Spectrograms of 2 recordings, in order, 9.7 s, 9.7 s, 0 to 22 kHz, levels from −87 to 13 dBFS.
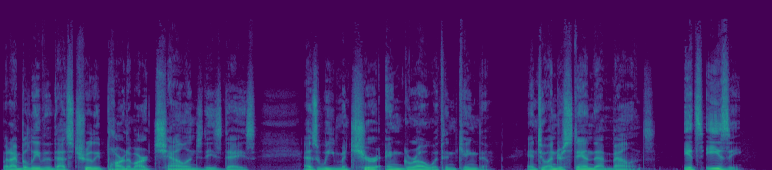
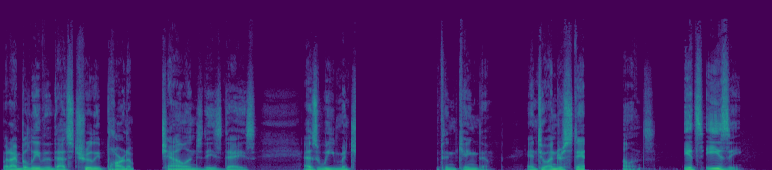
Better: first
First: none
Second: audio cutting out; at 1.5 s, at 4.5 s for 1 s and at 7.5 s

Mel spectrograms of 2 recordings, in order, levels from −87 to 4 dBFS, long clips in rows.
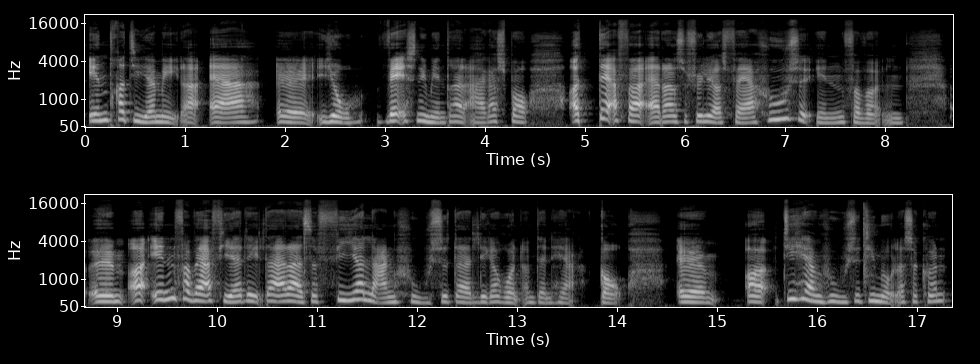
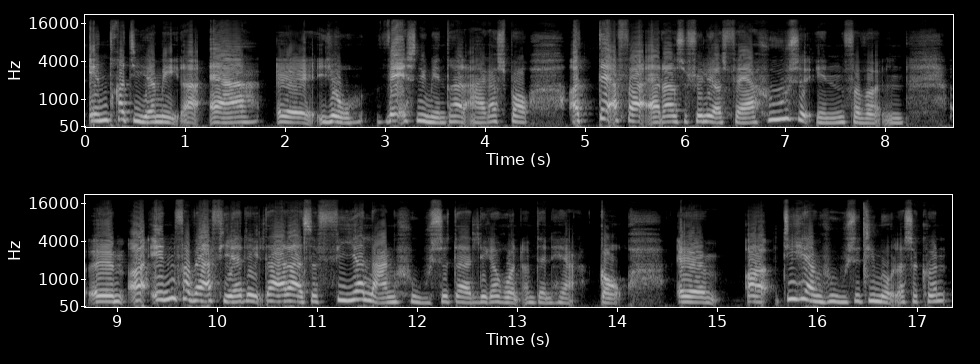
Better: first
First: none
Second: distortion; heavy; 8 dB below the speech

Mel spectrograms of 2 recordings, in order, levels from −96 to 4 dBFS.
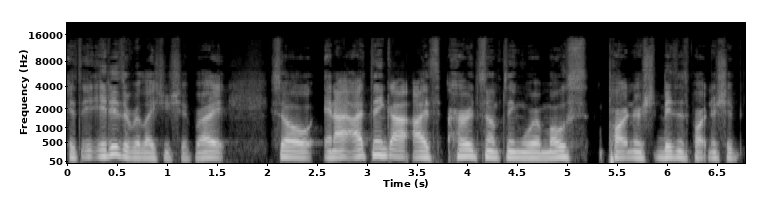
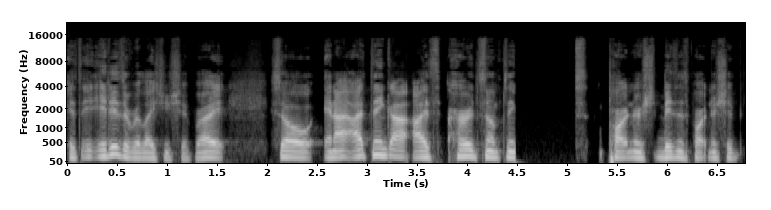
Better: first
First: none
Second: audio cutting out; at 4.5 s for 0.5 s

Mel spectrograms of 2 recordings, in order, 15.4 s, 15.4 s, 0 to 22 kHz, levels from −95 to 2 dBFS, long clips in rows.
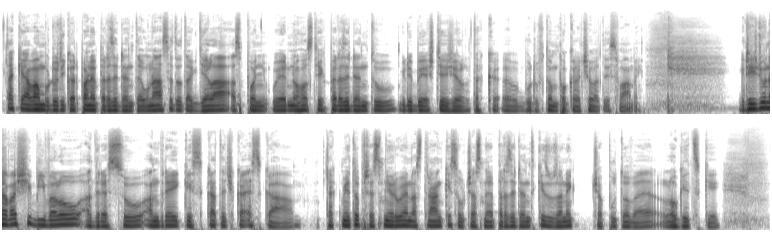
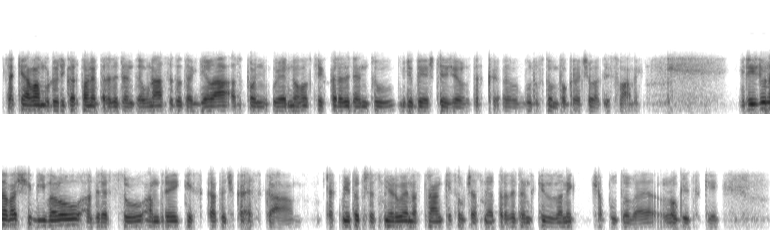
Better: first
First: none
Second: phone-call audio; poor line; nothing above 3 kHz

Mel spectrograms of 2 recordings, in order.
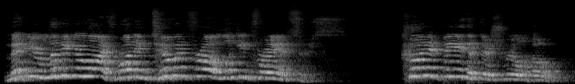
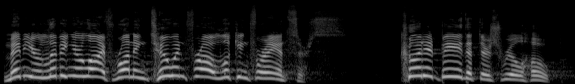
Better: second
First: off-mic speech; far // room echo; noticeable; dies away in 0.5 s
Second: none

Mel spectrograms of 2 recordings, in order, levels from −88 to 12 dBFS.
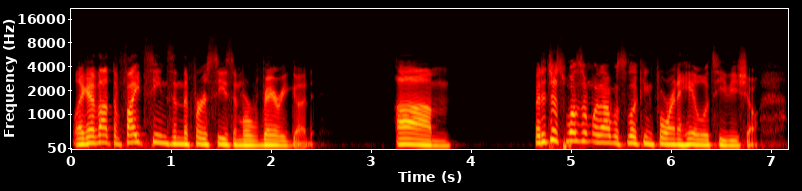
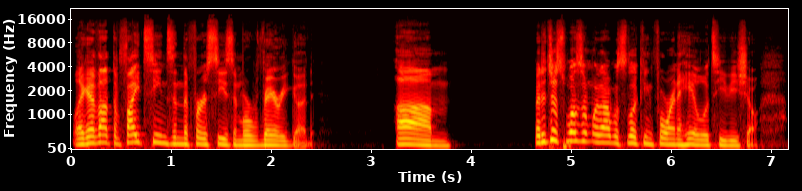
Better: second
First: muffled; very; fading above 3 kHz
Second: none

